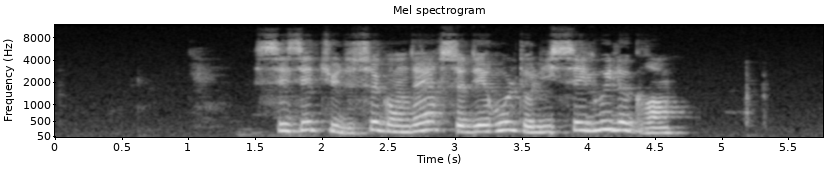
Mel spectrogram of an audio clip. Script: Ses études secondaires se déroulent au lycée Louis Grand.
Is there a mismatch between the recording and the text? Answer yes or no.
yes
